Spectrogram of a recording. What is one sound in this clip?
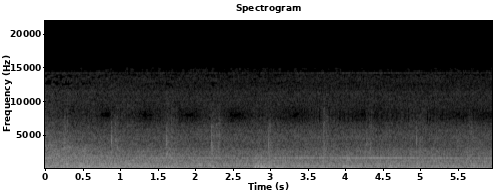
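Heavy metal footsteps clank on a hard floor.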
